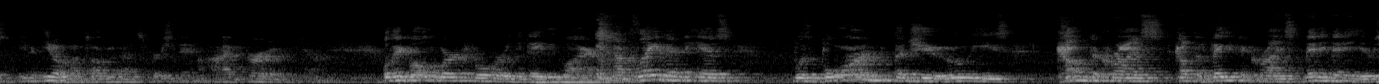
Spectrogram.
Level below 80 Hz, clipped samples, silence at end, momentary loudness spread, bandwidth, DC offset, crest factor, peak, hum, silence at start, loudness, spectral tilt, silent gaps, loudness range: -64 dBFS; under 0.1%; 0 s; 15 LU; 17 kHz; under 0.1%; 14 dB; -18 dBFS; none; 0 s; -32 LUFS; -7 dB/octave; none; 7 LU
